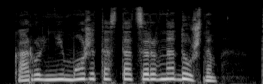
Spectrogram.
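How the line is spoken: Hurried whisper. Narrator (Russian): торопливо зашептала я

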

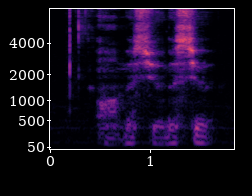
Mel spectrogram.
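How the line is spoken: Murmur. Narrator (French): murmura le prince Louis

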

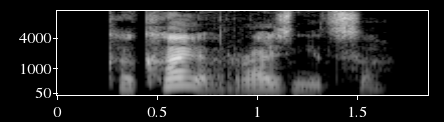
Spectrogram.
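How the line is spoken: Gloomy snap. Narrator (Russian): мрачно огрызнулся Акар

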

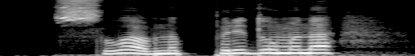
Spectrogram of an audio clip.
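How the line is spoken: Exclaiming. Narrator (Russian): воскликнул младший чиновник

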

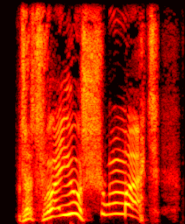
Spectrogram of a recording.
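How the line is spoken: Roaring. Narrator (Russian): взревел Иниго

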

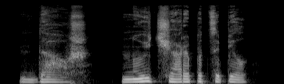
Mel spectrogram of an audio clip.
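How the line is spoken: Grumbling. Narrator (Russian): буркнул

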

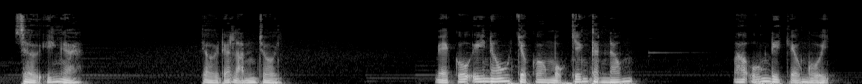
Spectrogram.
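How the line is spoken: Gentle woman. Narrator (Vietnamese): Người phụ nữ dịu dàng mà nói

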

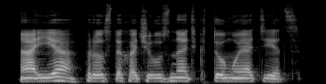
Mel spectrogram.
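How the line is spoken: Muttering. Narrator (Russian): пробурчал Томас

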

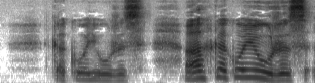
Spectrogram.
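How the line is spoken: Whimpering. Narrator (Russian): хныкала Лазарелина

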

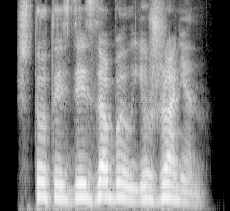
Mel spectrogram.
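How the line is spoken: Growl. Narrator (Russian): рыкнул Миг

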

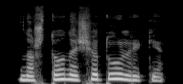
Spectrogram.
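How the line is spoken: Muffled rumble. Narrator (Russian): глухо пророкотал из сферы Фрей

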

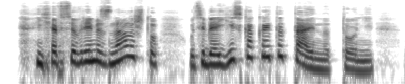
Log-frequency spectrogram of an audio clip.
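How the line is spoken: Laughing. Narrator (Russian): засмеялась она

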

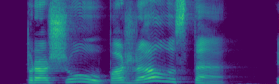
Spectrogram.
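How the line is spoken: Cheerful scientist's reply. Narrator (Russian): Весело отозвался ученый

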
